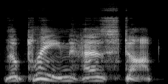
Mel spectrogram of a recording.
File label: landing completed, english; War Thunder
